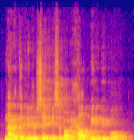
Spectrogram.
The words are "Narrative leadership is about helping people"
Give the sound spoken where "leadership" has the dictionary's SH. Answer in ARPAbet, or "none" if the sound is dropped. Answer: S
